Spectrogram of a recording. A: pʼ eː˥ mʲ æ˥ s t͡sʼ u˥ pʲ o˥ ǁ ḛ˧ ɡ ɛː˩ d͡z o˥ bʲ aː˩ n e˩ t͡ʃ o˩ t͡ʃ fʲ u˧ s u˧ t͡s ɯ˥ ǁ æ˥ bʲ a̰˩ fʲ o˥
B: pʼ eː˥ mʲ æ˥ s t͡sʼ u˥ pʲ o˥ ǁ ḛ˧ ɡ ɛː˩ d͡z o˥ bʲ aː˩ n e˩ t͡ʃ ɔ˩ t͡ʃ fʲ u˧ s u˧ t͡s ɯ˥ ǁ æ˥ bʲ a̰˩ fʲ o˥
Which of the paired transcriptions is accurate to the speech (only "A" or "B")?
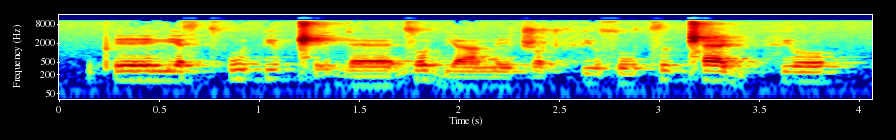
B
